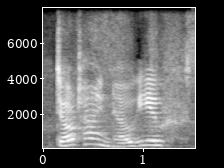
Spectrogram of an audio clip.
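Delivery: soft, hushed, murmured witch voice. The witch speaks to the lion at Dorothy's side, in a low voice. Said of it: "said the witch in, in a low voice".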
